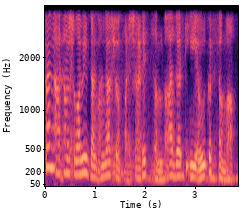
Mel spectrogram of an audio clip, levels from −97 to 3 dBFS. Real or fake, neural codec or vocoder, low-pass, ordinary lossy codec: fake; codec, 16 kHz, 1 kbps, FreqCodec, smaller model; 3.6 kHz; none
